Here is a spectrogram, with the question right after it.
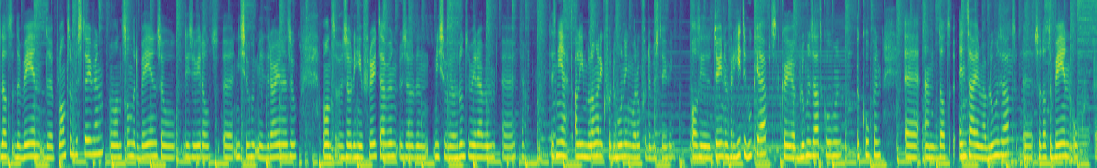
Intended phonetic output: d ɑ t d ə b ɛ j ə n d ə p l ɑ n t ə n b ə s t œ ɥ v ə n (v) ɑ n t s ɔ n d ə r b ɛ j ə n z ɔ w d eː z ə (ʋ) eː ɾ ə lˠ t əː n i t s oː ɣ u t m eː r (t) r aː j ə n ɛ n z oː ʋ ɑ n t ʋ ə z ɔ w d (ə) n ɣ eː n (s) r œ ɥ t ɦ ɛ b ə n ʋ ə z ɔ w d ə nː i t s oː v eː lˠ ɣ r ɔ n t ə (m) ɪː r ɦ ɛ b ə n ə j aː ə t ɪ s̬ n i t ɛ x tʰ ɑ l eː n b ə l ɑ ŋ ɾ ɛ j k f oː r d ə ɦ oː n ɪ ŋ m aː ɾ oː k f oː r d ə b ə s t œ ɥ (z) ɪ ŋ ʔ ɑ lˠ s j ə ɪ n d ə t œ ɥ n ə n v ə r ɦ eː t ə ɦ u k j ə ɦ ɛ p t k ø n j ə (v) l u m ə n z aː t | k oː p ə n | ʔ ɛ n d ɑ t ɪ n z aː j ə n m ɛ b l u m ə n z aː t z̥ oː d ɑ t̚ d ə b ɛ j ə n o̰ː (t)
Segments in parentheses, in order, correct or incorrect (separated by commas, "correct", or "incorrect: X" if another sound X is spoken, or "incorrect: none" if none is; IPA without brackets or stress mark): incorrect: ʋ, correct, incorrect: d, correct, incorrect: f, correct, incorrect: v, incorrect: b, incorrect: k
